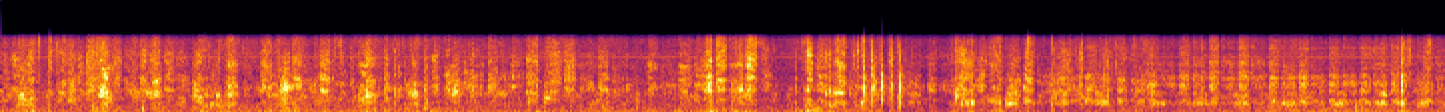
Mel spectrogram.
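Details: Two dogs playing together in a backyard, rough noisy breathing and scuffling bursts running continuously with a few louder spikes, no other clear sounds.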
